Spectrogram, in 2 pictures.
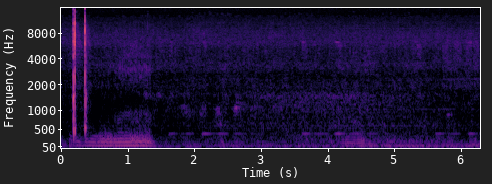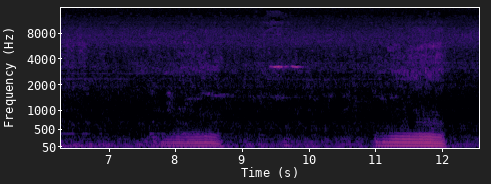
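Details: Cat sleeping in a person's lap, snoring: three soft, low, buzzing snores a few seconds apart with faint breathing between; ordinary snoring.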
